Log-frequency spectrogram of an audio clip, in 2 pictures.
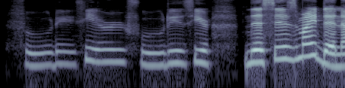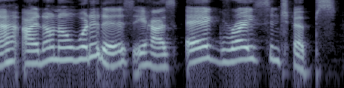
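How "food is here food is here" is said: quiet singsong. Real, not acted. Repeats food announcement.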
